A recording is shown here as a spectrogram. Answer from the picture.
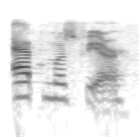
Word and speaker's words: atmosphere: So this is atmosphere. Atmosphere. Atmosphere. Yes, atmosphere. Mọi người chú giúp em là cái âm giữa này nó sẽ là âm ơ. Nó sẽ không phải là âm o.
